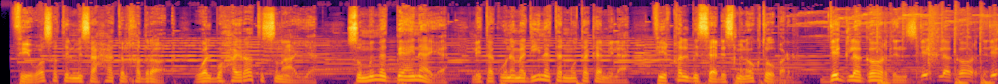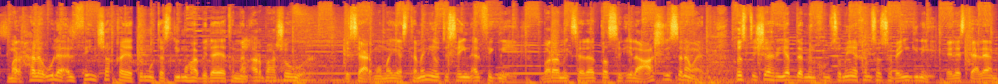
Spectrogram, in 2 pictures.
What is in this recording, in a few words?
male arabic, ivr voice over; ivr voice over supplying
